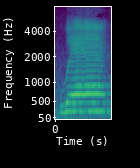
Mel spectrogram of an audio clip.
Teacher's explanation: Jangan buka mulut luas. Waw ni dia makhrajnya di bibir. Jadi buka dengan bukaan yang kecil saja Wa. Sebut wa.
